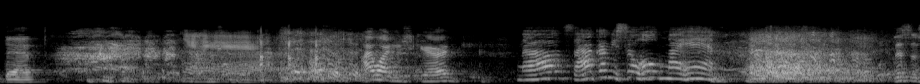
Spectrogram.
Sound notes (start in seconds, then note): 0.5 laughs; 0.6 imitates laugh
